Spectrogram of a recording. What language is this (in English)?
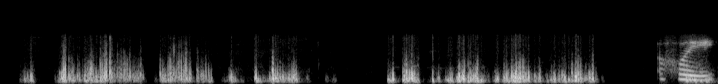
Santali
